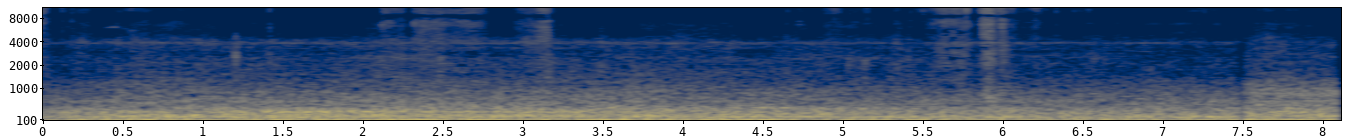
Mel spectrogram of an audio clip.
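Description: Supermarket aisle background: a steady low hum and rumble, without clear knocks or clatter.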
